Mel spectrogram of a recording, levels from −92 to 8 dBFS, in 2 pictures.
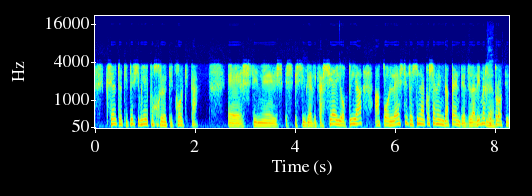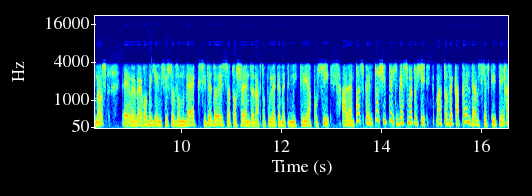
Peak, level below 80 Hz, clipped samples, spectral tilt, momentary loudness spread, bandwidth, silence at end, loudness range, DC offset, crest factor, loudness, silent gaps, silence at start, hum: -4 dBFS; -56 dBFS; under 0.1%; -7.5 dB/octave; 4 LU; 8.8 kHz; 0 s; 2 LU; under 0.1%; 22 dB; -24 LUFS; none; 0 s; none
